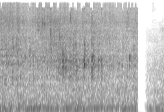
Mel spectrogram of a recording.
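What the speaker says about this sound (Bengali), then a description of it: "গরম তেল আমি দিয়ে দিচ্ছি।" Hot oil poured over a paneer mixture sets off a loud, dense sizzle that runs steadily and then cuts off abruptly, followed by a quieter hiss.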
